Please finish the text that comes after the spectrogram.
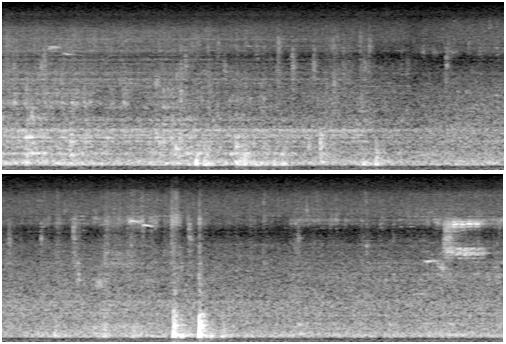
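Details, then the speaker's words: Weil-McLain boiler on a no-heat call, no circulation: irregular gurgling and pattering of water and air rushing through the pipes as trapped air is purged from the hydronic heating loop. "so I want to definitely say this things get purged whatsoever I hear a lot of air"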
